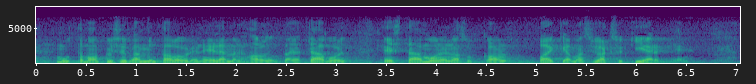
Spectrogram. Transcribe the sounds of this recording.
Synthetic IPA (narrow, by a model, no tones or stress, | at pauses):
muːt̪ːɑmɑːmpysyʋæmːint̪ɑlo̞udenelæmænɦɑlːint̪ɑjɑt̪æːʋo̞jest̪æːmmonenɑsukːɑːnʋɑjkeɑmːɑnsyæksyk̟iert̪ḛːn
